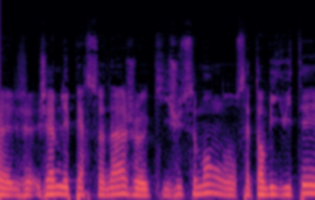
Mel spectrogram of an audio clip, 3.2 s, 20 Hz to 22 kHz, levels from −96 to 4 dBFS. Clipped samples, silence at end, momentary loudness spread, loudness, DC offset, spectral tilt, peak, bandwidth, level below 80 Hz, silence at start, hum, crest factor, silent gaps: under 0.1%; 0 s; 4 LU; -34 LUFS; under 0.1%; -7.5 dB/octave; -16 dBFS; 11 kHz; -52 dBFS; 0 s; none; 16 dB; none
